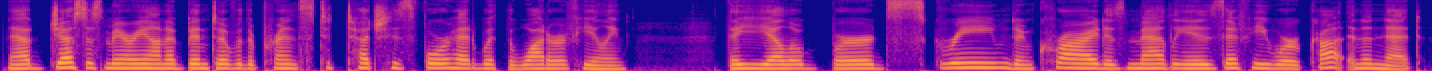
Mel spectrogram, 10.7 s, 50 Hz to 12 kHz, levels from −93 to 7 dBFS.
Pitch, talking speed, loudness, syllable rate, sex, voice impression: 195 Hz, 185 wpm, -19 LUFS, 4.6 syllables/s, female, feminine, very adult-like, slightly soft, calm, slightly reassuring, elegant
